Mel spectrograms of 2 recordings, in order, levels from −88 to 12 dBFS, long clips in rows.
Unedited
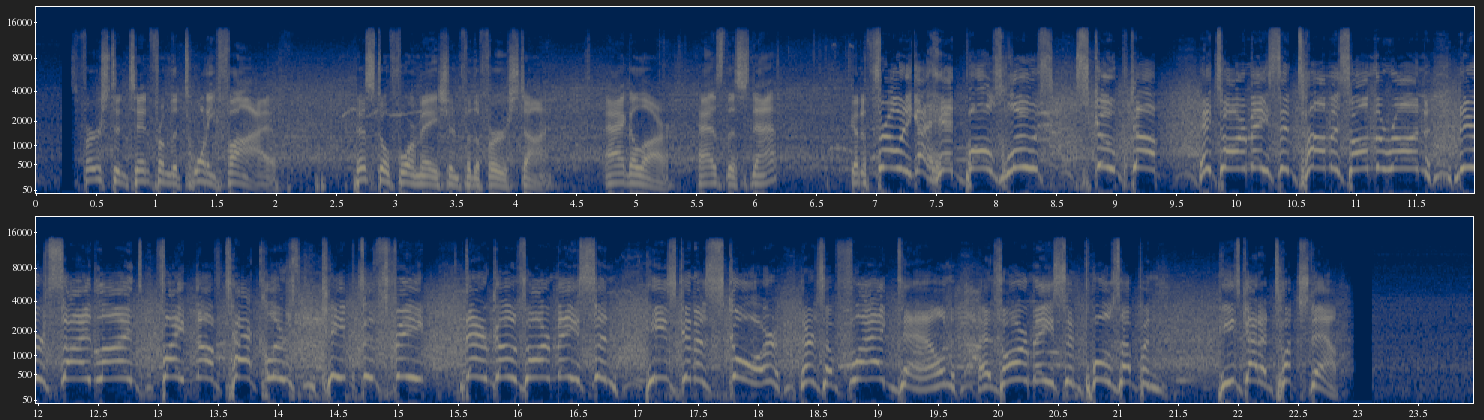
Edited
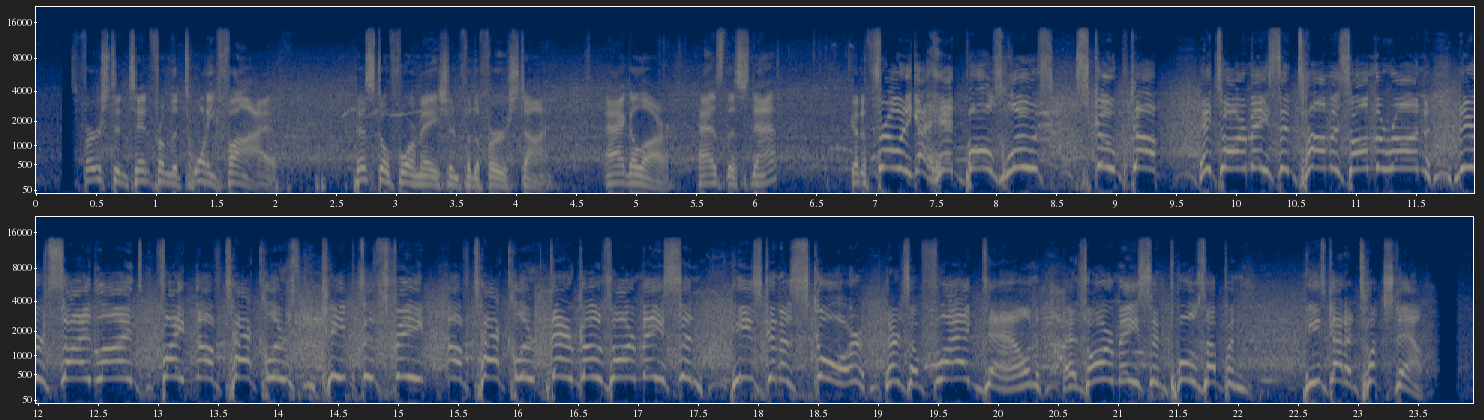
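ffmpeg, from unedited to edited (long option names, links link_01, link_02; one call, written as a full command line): ffmpeg -i in.wav -filter_complex "[0:a]asplit=3[link_01][link_02][link_03];[link_01]atrim=end=15.422[link_04];[link_02]atrim=start=13.348:end=14.062[link_05];[link_03]atrim=start=15.418[link_06];[link_04][link_05]acrossfade=duration=0.004:curve1=hsin:curve2=hsin[link_07];[link_07][link_06]acrossfade=duration=0.004:curve1=hsin:curve2=hsin" out.wav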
